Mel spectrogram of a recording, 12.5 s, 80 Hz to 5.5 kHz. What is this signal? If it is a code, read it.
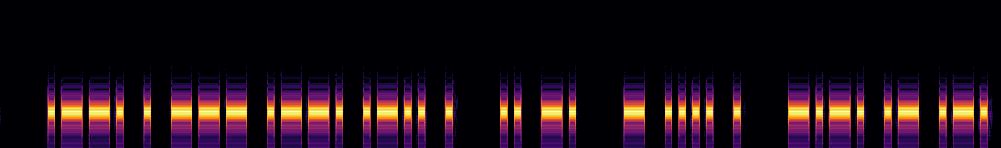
Morse code, heard as a keyed tone, about 14 wpm, 600 Hz. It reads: PEOPLE IN THE CAR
